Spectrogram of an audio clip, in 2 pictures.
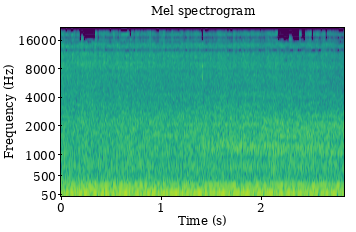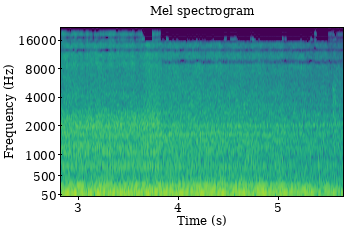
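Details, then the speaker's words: Malibu V8 idling before work on its nitrous system; loud deep steady burble with no ticks or knocks, snappy and sounding good, healthy. "Snappy, isn't it? Yeah. God, that thing sounds good."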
